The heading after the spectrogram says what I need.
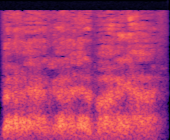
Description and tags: A sinister low pitched voice sound effect useful for large creatures, such as demons, to make your game a more immersive experience. The sound is great for making an otherworldly evil feeling, while a character is casting a spell, or explaning stuff.
arcade, brute, deep, Demon, Devil, fantasy, game, gamedev, gamedeveloping, games, gaming, indiedev, indiegamedev, low-pitch, male, monster, RPG, sfx, Talk, troll, videogames, vocal, voice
